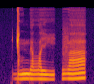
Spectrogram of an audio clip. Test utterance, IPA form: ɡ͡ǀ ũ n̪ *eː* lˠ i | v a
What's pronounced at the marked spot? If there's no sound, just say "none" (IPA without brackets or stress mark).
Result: e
